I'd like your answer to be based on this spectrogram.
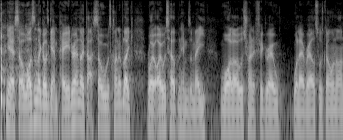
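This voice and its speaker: Very fast and in a monotone, flat intonation, a man speaks at medium pitch with an Irish accent. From Ireland. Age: 20s. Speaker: videographer. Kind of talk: podcast interview.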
